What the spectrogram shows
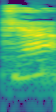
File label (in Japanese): "きゃ", Japanese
